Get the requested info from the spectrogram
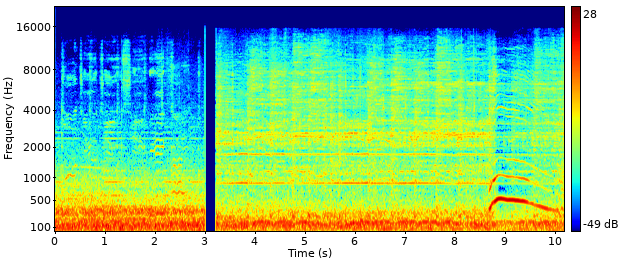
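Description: Steady low road and engine rumble inside a moving car's cabin, with music playing over it. Near the end a man's loud cry rises and then falls in pitch.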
